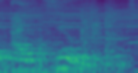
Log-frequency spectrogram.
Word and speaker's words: iQue: O IQ Player, e antes que você me pergunte, se escreve assim mesmo, mas se lê IQ.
